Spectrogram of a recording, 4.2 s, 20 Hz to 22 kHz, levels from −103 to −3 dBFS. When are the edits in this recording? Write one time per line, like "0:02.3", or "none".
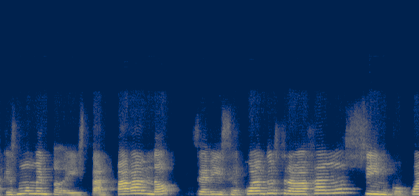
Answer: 0:01.8
0:02.4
